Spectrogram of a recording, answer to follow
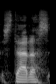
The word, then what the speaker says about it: Stateus: I I've kind of given up, but status is the correct pronunciation, actually.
